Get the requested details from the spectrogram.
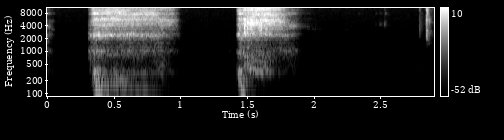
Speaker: right now try to nose snore so close your mouth and try to make a nose snore and what you will find and i'll make it real quick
